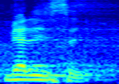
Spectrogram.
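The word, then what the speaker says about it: Miary Zo: In Japanese, they say Miyarizu, but in English, it's like Miyarizu. Yeah. Okay. It's again, Miyarizu. 覚えて帰ってくださいね。 Miyarizu.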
